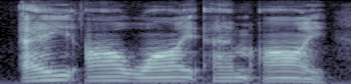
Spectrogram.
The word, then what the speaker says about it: Arymi: A-R-Y-M-I. I've seen a million different pronunciations, but I think it's meant to be said Arymi.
